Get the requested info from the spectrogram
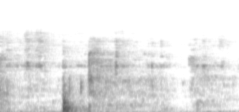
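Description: Faint handling of a small wooden mouse trap and its thread: one soft knock about half a second in, then a few small clicks and rustles.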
